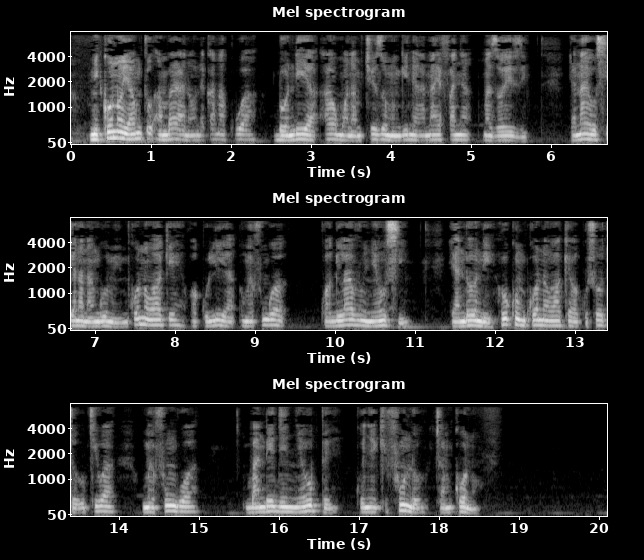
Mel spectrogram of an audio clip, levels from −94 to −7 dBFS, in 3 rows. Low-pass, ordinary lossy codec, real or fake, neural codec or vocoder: 7.2 kHz; MP3, 32 kbps; real; none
